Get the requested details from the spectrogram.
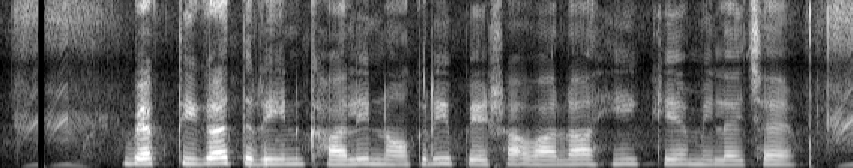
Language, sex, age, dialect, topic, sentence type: Maithili, female, 18-24, Angika, banking, question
